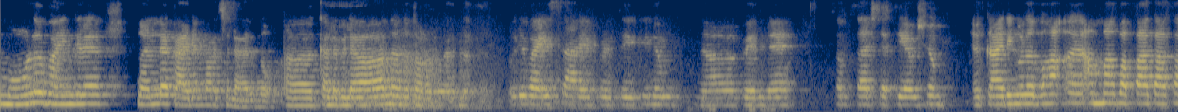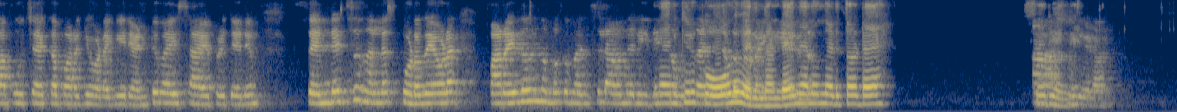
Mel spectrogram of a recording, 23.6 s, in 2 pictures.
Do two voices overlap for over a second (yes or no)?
yes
